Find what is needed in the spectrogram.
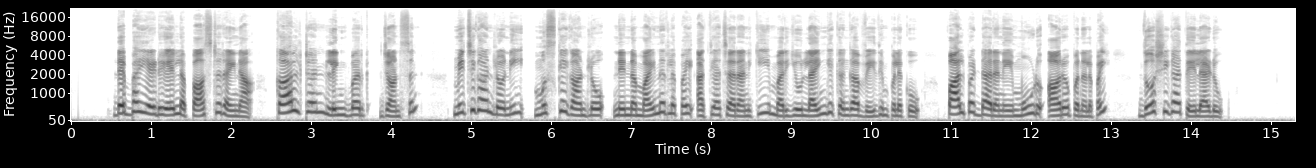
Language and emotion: Telugu, neutral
